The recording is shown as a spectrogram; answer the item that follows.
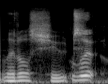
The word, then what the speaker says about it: Little Chute: I don't know why little shoots it's spelled s-h-u-t c-h-u-t-e Oh e okay little shoot like it's a shoot not s-h-o-o-t that would be just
